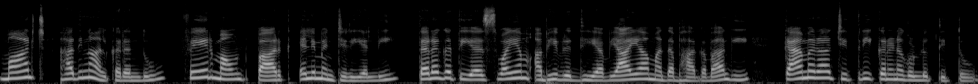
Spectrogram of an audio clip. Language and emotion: Kannada, neutral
